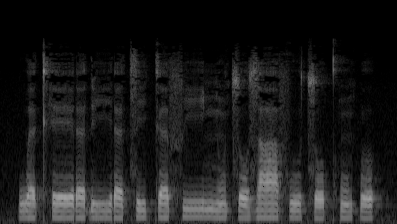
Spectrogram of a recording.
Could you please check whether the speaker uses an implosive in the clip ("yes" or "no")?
yes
